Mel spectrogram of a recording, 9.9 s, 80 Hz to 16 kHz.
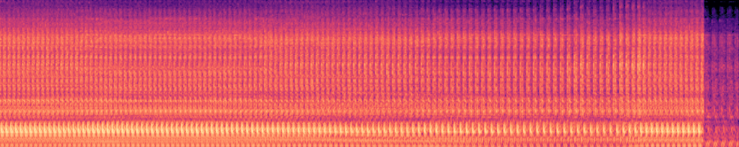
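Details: Newly installed Yanmar 2GM20F diesel in a Prout catamaran, cooling water drawn from a bucket: loud, rapid, even chuffing from the open exhaust at about four beats a second, holding steady; healthy idle.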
